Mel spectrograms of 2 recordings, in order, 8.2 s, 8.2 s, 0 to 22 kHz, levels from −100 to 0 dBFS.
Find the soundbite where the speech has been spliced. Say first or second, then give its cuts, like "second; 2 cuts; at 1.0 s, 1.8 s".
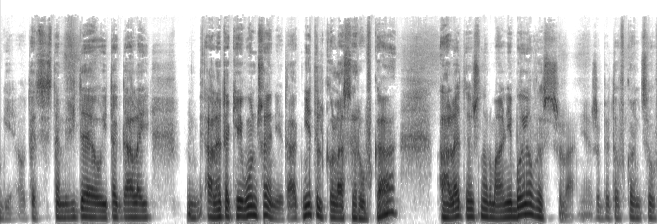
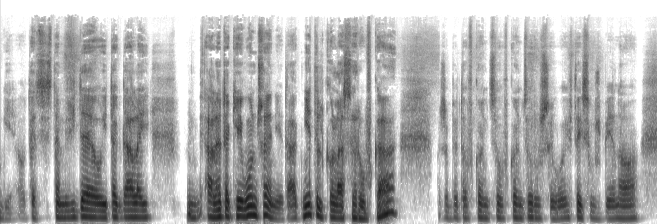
second; 1 cut; at 5.5 s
